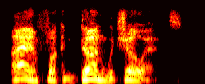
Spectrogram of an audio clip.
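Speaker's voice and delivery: angry, fed-up, sick-of-it tone. Ranting about a person added to a personal list: angry. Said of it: "I'm angry".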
